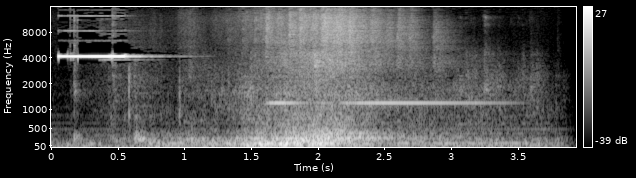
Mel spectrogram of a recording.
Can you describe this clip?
An opening Elevator door.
